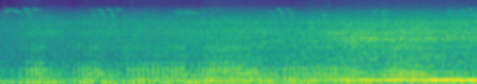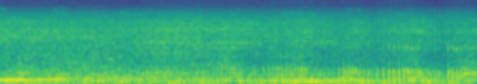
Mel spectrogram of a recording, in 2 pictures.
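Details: Steady engine and traffic rumble with broadband outdoor noise and a brief low hum, with no animal calls.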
